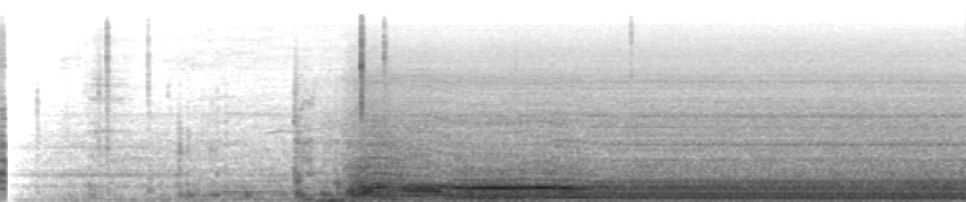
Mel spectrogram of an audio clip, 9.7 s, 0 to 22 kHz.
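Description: Lamborghini Aventador Ultimae's 6.5-litre naturally aspirated V12 starting up: it fires about three and a half seconds in, flares up in revs, then drops back to a steady idle.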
